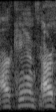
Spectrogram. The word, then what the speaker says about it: Arkansas: country pigs Oklahoma Arkansas yeah Arkansas our Kansas that's the way it's spelled good job Jimmer all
